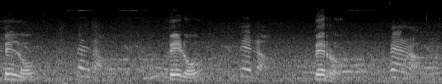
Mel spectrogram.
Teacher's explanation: La próxima vez que escuches a un japonés tratando de pronunciar la doble R, la R o la L, entiende de que ellos están pronunciándolo con el fonema japonés R que ellos tienen, que es muy diferente a la L y a la R que nosotros conocemos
